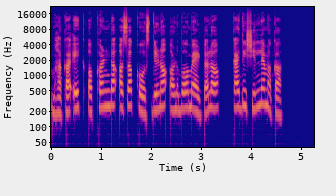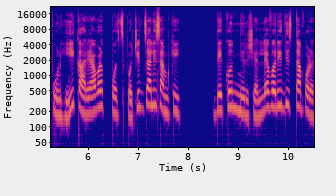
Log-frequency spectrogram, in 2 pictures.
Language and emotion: Goan Konkani, sad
